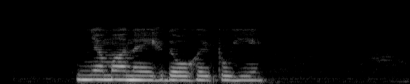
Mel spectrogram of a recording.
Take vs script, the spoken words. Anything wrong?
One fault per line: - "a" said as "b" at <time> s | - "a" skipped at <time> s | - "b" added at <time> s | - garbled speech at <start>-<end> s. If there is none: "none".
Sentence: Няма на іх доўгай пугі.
none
